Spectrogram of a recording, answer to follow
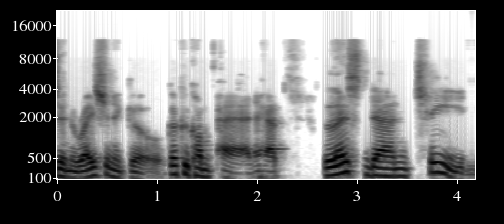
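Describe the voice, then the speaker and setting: A man's voice: medium pitch, sing-song, very slow, dark tone, no echo. A man giving a casual one-on-one English lesson, explaining with fillers and frequent checks. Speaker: English tutor.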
